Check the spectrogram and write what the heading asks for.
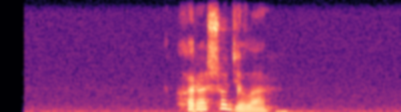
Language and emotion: Russian, neutral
